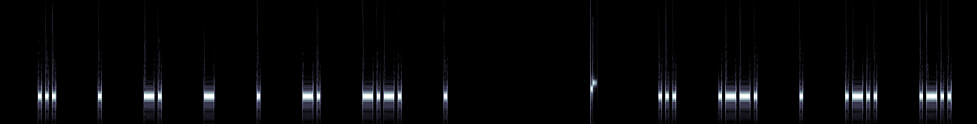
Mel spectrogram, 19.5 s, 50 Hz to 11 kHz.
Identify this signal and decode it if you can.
Morse code, heard as a keyed tone, about 17 wpm, spaced as for 8 wpm, 700 Hz. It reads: SENTENCE SPELL
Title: 4x Character Spacing - Top 500 Words - 17wpm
